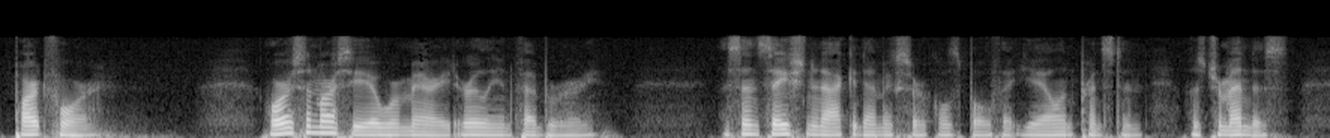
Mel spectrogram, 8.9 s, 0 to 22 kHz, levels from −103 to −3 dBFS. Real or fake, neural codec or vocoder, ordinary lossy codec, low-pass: real; none; AAC, 48 kbps; 7.2 kHz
